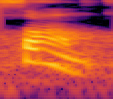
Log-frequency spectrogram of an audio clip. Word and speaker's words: psalm: Students, here in the word of psalm, P is silent, even L too. So you have to pronounce psalm.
